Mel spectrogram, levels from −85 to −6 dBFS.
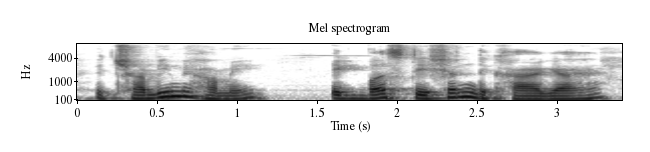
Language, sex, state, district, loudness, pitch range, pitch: Hindi, male, Assam, Kamrup Metropolitan, -17 LUFS, 125-160 Hz, 135 Hz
